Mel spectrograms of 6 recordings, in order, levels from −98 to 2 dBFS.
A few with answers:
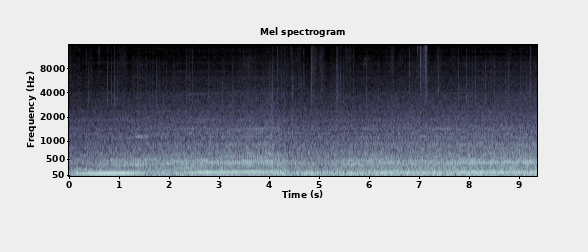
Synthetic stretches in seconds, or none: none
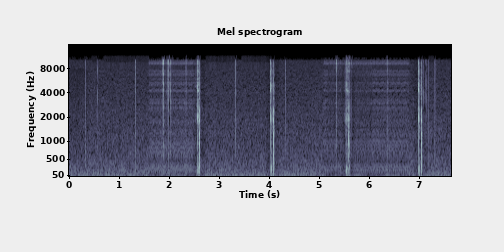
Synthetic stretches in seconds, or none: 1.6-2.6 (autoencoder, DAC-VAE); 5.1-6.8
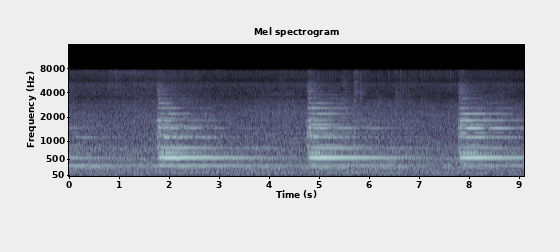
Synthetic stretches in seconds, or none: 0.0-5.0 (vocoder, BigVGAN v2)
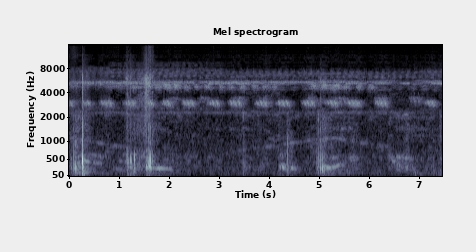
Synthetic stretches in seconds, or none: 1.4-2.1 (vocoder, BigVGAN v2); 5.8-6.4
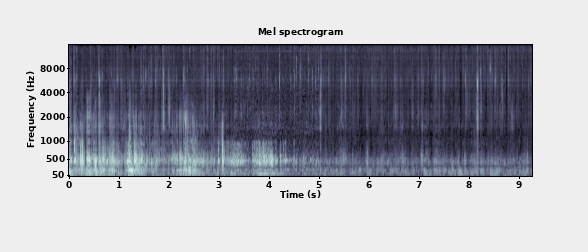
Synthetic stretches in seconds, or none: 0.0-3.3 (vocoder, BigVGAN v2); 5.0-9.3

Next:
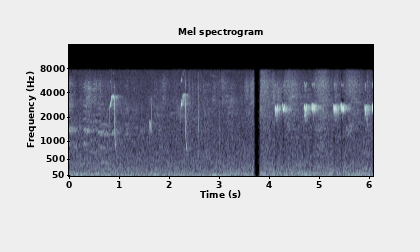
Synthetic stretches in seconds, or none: 4.5-5.5 (vocoder, Vocos)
